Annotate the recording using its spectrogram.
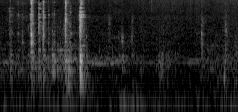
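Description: A few sharp metallic clinks and rattles, bunched together in the first second, from a steel garden gate being pushed open and passed through.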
